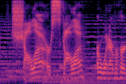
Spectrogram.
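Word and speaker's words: Schala: Go with Shala. I know that I pronounced it as Scala back in Chrono Trigger, much to a lot of people's dismay. Don't want to pronounce her name like school.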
